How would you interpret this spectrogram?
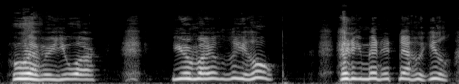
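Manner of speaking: high, loud frantic pleading; desperate begging. A narrator's reading. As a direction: plead as if he's coming for you. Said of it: "the woman begged".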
